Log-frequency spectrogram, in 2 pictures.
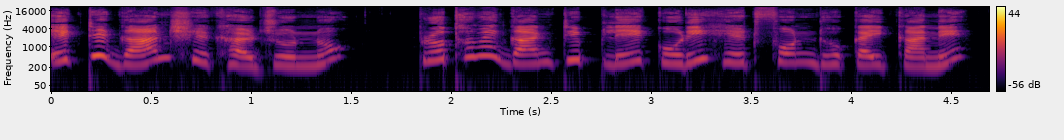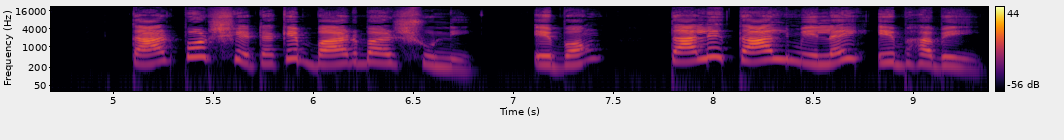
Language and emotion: Bengali, neutral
